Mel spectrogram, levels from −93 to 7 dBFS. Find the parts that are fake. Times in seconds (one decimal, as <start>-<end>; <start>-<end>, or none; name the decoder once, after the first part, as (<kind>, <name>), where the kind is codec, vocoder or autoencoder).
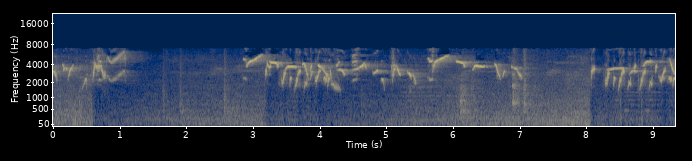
0.0-6.4 (vocoder, Vocos); 7.7-9.3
